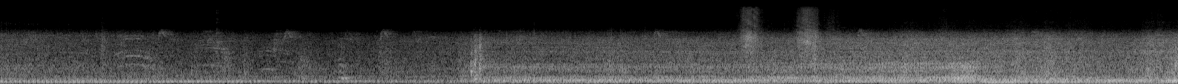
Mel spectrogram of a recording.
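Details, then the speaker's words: Automatic washing machine after its loud motor was replaced with a new one (old motor's bearing suspected, wash shaft fine), now runs with a steady low hum and gentle swish with no rattle or grinding; loud noise gone. "ม.คถ้าเงียบครับเงียบ"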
